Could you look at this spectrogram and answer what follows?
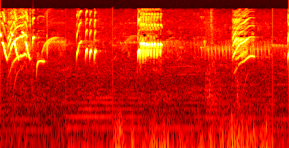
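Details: Home canary, female calling to mate while a male sings; scattered short bursts of sweeping whistles and a brief buzzy trill separated by pauses, over a noticeable low rumbling background.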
